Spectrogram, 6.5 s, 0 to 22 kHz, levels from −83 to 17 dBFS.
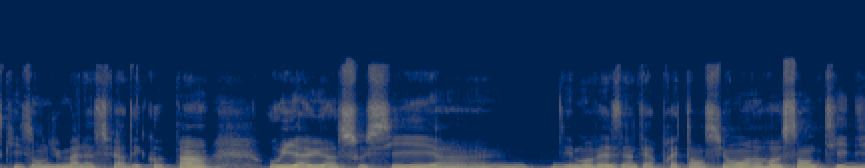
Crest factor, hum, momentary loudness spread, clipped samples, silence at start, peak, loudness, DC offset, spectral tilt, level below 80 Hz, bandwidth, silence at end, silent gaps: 16 dB; none; 9 LU; under 0.1%; 0 s; -10 dBFS; -27 LUFS; under 0.1%; -5.5 dB/octave; -54 dBFS; 14 kHz; 0 s; none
